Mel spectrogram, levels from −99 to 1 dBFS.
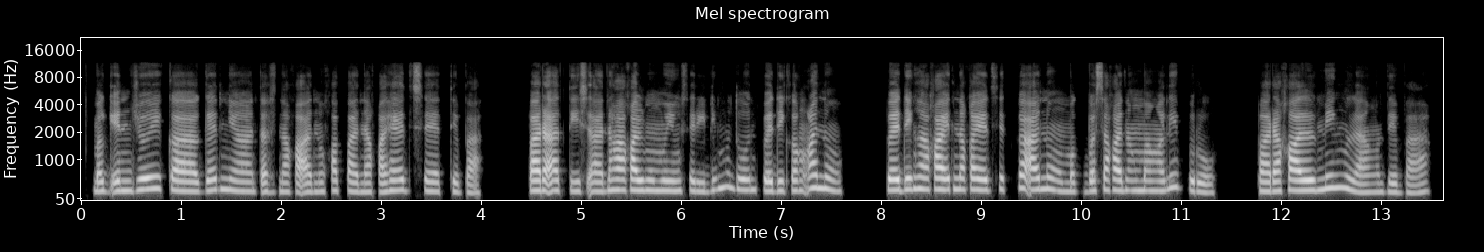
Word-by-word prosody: mag-enjoy 240 +6 +1
ka, 235 -3 +3
ganyan, 245 -2 -2
tas 215 -1 -3
nakaano 215 0 -1
ka 245 - -2
pa, 230 -3 -1
naka-headset, 225 +1 -3
'di 220 -3 -5
ba, - - -5 0.5
para 245 0 +7
at 245 - -13
least, 230 -1 -5
ah, 225 0 0
nakakalma 250 -1 +3
mo 245 - 0
yung 240 0 -1
sarili 230 -1 -4
mo 325 +2 -2
dun, 260 -2 -1
puwede 235 0 +1
kang, 245 0 -3
ano, 285 -6 +1 0.5
puwede 260 +2 +5
nga 280 -1 +2
kahit 270 -1 +5
naka-headset 270 -1 0
ka, 305 - +3
ano, 275 -2 -1
magbasa 230 +4 -3
ka 250 - +5
ng 245 0 -5
mga 240 -1 -2 0.2
libro 220 -8 -4 0.4
para 235 0 +2
calming 255 +5 +3
lang, 210 -1 -4
'di 210 -1 -3
ba? 200 +3 -7
245 Hz, 170 wpm, -23 LUFS, 225-260 Hz, 0.5 s, para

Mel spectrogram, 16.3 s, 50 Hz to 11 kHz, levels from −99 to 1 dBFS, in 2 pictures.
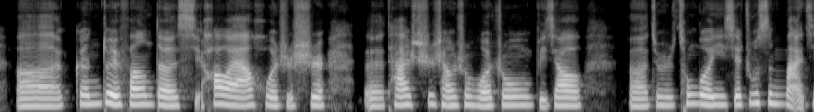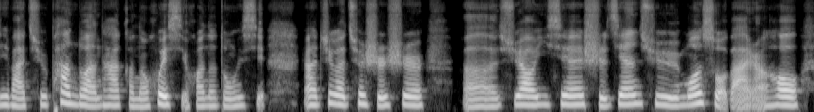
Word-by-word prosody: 呃， 180 0 +1
跟 230 0 0
对 235 -2 +6
方 220 0 +2
的 195 -3 +2
喜 195 - -9
好 230 -2 +4
呀， 195 0 +5
或 205 -2 -2
者 190 - -6
是， 195 +1 -1 0.4
呃， 180 0 -3
他 210 0 +2
日 220 +1 -6
常 200 -2 0
生 205 -1 -3
活 185 -1 +2
中 205 +1 -1
比 170 -5 -6
较， 195 +1 +2 0.4
呃， 180 0 -2
就 190 +3 -6
是 195 0 -3
通 235 +3 -4
过 225 -2 +4
一 210 +1 +1
些 210 0 0
蛛 245 +4 -4
丝 250 0 -3
马 230 -3 -1
迹 210 0 -3
吧， 185 -3 0
去 180 +4 -6
判 240 +2 +2
断 190 -4 +2
他 200 0 -1
可 195 -2 -7
能 175 +1 -3
会 220 +2 +5
喜 210 0 -5
欢 180 0 -4
的 185 0 -4
东 180 0 -4
西。 195 -1 -8 0.3
那 210 0 +1
这 225 +5 -3
个 220 -2 +4
确 225 +3 -1
实 195 -2 0
是， 200 -1 0 0.4
呃， 175 +2 -3
需 205 +2 -5
要 210 -1 +5
一 215 +1 -4
些 220 0 +2
时 190 -4 -2
间 220 +4 +2
去 215 -5 0
摸 215 +5 +4
索 255 +1 -1
吧， - - 0
然 - - -3
后， 200 -1 +4
205 Hz, 230 characters per minute, -23 LUFS, 190-220 Hz, 0.4 s, 对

